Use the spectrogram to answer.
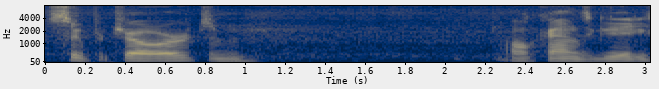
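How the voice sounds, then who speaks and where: A man with an Appalachian accent speaks fairly quickly at a fairly low pitch, his intonation fairly even. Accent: rural Appalachian (self-described hillbilly). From West Virginia. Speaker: car enthusiast YouTuber. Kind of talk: casual vlog tour. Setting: garage. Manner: casual, profane.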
